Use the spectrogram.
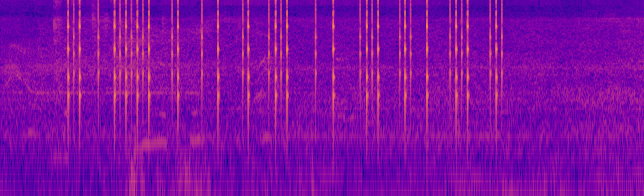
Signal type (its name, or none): Morse code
